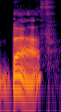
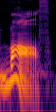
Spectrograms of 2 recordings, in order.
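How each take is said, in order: First: It is said in an American accent. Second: It is said in a British accent. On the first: "Americans say bath" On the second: "the British say both"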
